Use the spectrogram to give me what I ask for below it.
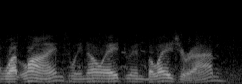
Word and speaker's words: Baillargeon: lines we know Adrien Bayer on or Bon as he tells me the correct pronunciation is we know that Adrien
